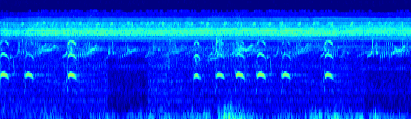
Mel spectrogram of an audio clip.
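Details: Female martial eagle calling from her nest in the scorching Kalahari during mating season, a pair mated for life, calling as the prelude to mating: short ringing upslurred notes, often paired, over a steady high hiss and low rumble.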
